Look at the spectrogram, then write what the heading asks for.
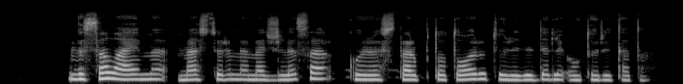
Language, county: Lithuanian, Telšiai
